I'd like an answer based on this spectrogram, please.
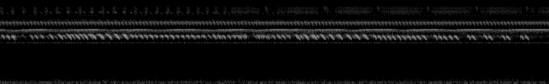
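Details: Insects calling from a buckwheat field in Ora-dong, Jeju City, South Korea: fast, bright pulse trains repeated in bursts with short gaps, layered over an unbroken high, thin whine.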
